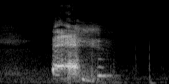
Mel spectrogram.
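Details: Single loud, forceful sneeze on a rainy evening: a sharp burst followed by a short fading exhale.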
